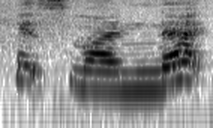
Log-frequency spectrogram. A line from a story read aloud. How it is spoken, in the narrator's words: said the giraffe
